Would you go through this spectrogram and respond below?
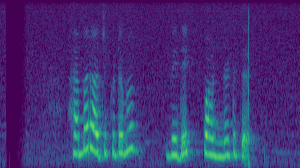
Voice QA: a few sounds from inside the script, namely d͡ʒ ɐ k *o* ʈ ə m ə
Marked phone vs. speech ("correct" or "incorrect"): incorrect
